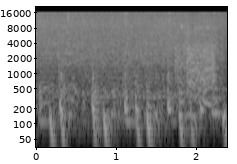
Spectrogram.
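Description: Hiss of a strong water jet spraying from a hose, swelling briefly near the end, over background music with a quick steady beat.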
